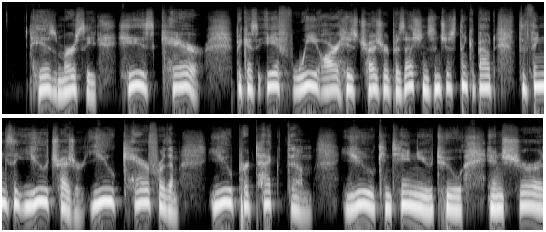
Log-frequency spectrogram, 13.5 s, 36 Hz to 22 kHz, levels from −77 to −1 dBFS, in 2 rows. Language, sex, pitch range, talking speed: English, male, 115-150 Hz, 135 wpm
